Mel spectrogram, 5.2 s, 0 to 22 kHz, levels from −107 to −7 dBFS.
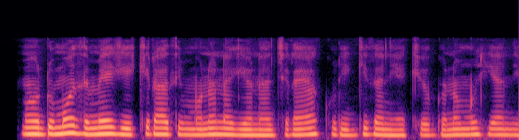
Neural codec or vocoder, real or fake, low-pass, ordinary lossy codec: none; real; 7.2 kHz; none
